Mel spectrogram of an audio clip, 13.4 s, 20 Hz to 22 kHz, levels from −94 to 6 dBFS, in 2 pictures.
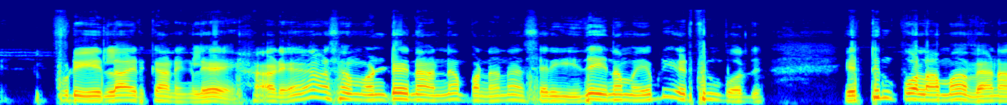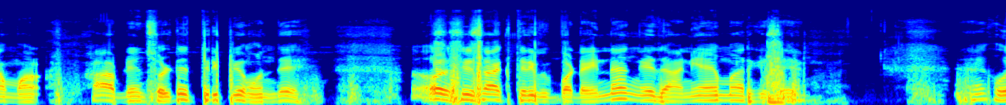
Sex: male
